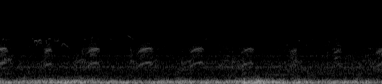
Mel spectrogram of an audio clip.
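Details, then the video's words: At sunset on a Northern Cape farm near Hanover, South Africa, a large-billed lark forages on the ground, singing quietly: brief mellow upslurred notes at an even half-second pace, with a few higher chips, amid strong low wind noise. "Large-billed Lark singing softly while foraging on the ground."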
